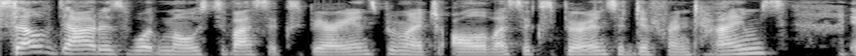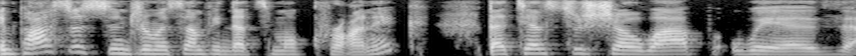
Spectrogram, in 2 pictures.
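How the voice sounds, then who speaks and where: Dry and close with no echo, a woman's medium-pitched voice races along at a very fast pace with ordinary pitch variation. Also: quiet background. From Russia. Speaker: career coach. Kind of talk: podcast interview.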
